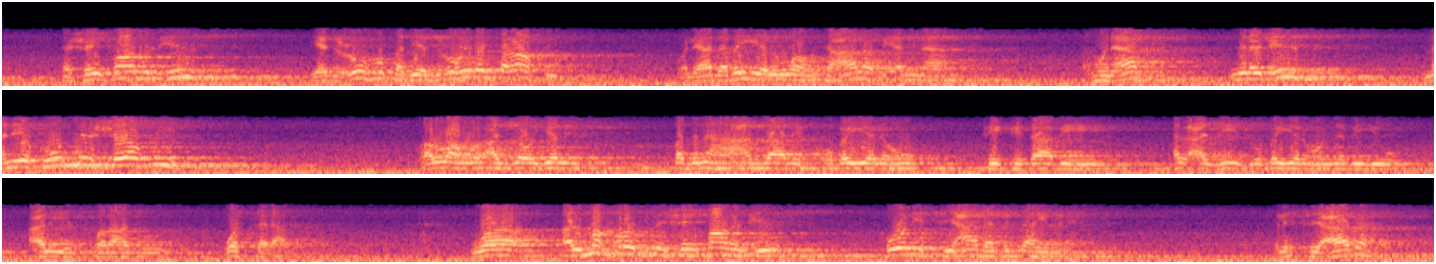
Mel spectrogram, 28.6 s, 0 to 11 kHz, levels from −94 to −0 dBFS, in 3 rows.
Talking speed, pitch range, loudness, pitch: 90 wpm, 145-200 Hz, -16 LUFS, 165 Hz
